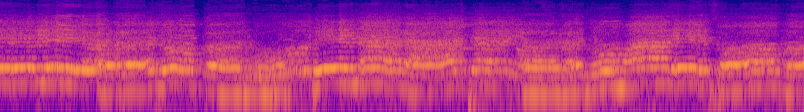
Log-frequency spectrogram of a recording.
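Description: A voice singing a devotional chant, with long held notes that bend up and down in pitch.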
